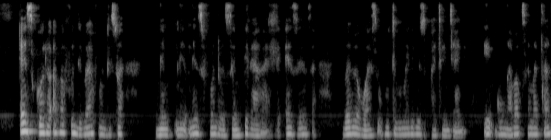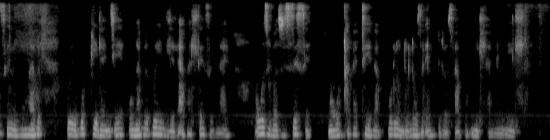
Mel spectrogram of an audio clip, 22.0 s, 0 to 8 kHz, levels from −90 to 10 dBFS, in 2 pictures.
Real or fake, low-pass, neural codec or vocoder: real; 7.2 kHz; none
